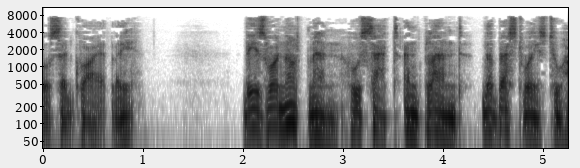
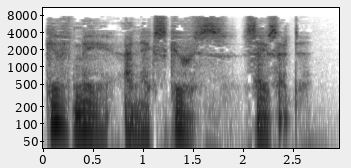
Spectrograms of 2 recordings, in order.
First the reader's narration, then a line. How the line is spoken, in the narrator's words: she whispered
